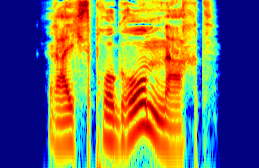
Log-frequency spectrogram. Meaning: Kristallnacht
- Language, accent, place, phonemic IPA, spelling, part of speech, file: German, Germany, Berlin, /ˌʁaɪ̯çspoˈɡʁoːmˌnaxt/, Reichspogromnacht, noun, De-Reichspogromnacht.ogg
